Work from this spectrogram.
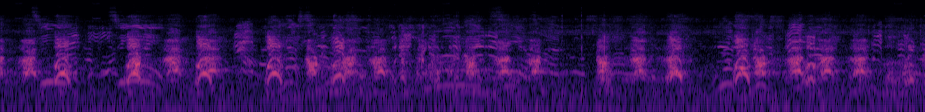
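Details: Pit bull playing tug of war, giving short, sharp barks and yelps in quick, uneven bursts of roughly one or two per second, with people talking throughout.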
